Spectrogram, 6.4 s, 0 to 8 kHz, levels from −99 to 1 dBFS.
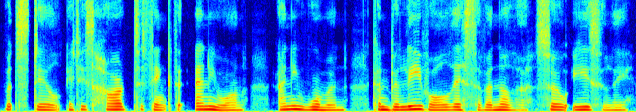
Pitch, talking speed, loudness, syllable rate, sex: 195 Hz, 170 wpm, -17 LUFS, 5.4 syllables/s, female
